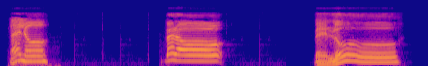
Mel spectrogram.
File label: minion hello sound effect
